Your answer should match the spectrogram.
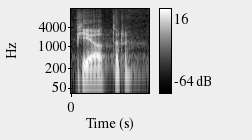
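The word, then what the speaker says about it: Piotr: So, my name is Pra. Uh, it's P I O T R. I was actually going to spell it that way.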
